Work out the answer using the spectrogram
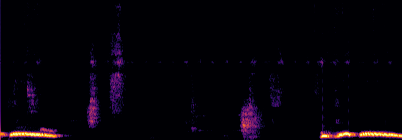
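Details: Spotted dove of the Nghệ An type giving thúc gù cooing used to provoke rival males: two loud, low, hoarse coo phrases, each slurring downward, separated by faint chirps and small clicks.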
